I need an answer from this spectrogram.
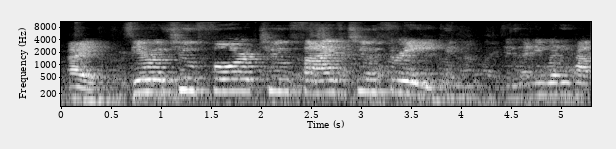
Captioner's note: none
